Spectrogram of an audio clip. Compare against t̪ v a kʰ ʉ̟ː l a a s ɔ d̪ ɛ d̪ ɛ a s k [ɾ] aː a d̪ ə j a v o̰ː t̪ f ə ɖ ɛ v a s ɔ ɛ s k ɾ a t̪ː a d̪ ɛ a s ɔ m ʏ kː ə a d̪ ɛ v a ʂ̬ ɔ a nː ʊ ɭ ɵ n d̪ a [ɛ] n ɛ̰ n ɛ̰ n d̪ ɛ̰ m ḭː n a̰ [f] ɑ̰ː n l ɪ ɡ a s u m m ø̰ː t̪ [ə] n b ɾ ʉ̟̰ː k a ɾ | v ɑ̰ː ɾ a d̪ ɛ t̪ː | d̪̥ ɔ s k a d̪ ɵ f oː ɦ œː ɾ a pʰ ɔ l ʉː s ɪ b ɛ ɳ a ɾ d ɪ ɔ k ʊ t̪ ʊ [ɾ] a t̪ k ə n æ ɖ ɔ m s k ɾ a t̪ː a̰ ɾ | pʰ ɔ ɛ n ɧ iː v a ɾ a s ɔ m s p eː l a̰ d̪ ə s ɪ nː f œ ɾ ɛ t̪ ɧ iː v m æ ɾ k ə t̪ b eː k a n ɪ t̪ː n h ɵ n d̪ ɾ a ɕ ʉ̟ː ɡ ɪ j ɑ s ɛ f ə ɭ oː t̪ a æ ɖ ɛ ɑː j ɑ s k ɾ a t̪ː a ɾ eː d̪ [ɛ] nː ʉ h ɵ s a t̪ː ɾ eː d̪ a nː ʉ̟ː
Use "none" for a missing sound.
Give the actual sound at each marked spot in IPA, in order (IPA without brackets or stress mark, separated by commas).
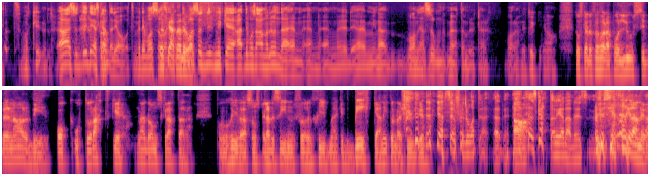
ɾ, ɛ, v, ə, ɾ, a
